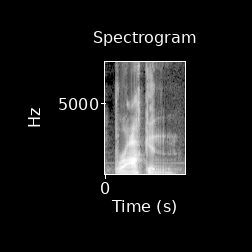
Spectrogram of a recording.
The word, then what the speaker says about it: Brocken: pronounce this, broken specter, but it's not broken like, you break something. It's Brocken, Brocken specter.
